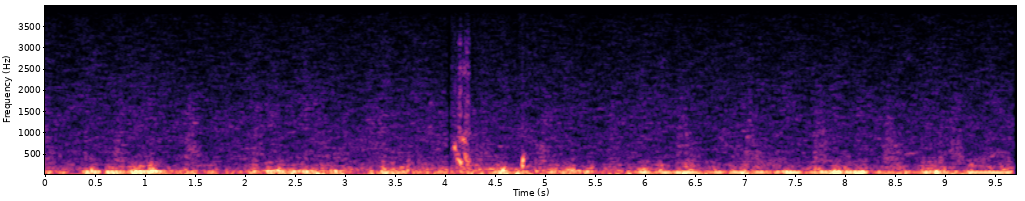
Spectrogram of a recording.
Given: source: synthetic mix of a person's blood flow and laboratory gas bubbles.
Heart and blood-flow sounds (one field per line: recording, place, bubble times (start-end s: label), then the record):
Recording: Doppler ultrasound of blood flow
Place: subclavian vein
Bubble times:
4.09-4.31 s: bubbles
4.76-4.85 s: bubbles
From the record:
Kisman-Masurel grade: 112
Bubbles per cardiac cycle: 1 to 2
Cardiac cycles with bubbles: 1 to 10%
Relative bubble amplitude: moderate (0.250 to 0.450)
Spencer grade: 1 (occasional bubble signal discernible with the cardiac motion signal, with majority of cardiac periods free of bubbles)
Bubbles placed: anywhere in the cardiac cycle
